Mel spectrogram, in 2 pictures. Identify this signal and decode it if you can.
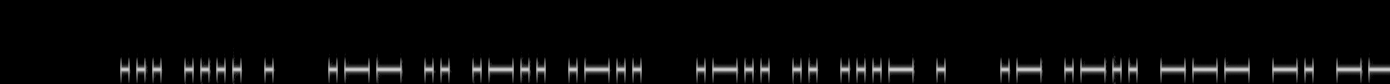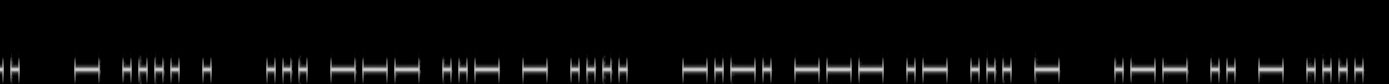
Morse code, heard as a keyed tone, about 15 wpm, 700 Hz. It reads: SHE WILL LIVE ALONG THE SOUTH COAST WITH
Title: Sentences from Top 1000 Words - Review Part 4 - 15wpm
